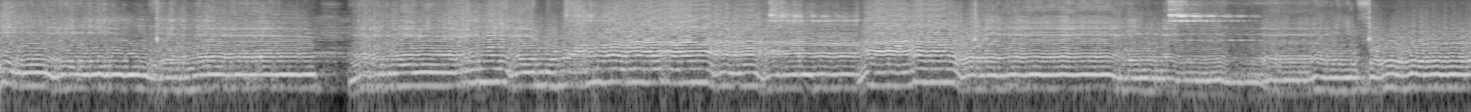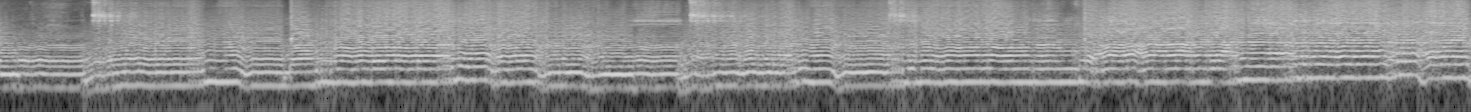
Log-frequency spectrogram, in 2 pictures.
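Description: Buddhist devotional chanting by a group of voices: a slow, melodic chant of held notes that changes pitch every second or two.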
